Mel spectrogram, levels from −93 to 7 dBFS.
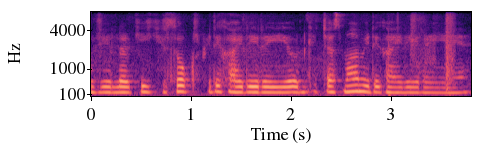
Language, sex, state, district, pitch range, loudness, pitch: Hindi, female, Arunachal Pradesh, Lower Dibang Valley, 190-205 Hz, -17 LUFS, 195 Hz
